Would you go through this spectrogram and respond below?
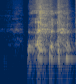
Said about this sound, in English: Man, this cough.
